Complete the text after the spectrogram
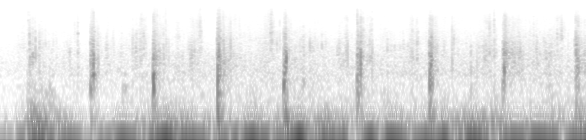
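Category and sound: human body sound, running footsteps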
